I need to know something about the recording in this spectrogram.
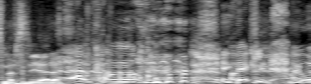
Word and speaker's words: Mercier: No, it's actually Merci. You know. Hey, I know this guy in person, so it's Mercier.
